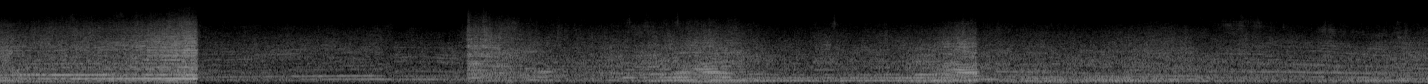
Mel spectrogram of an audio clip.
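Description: Xfinity Series race cars at Watkins Glen: a loud engine drone with pitch that rises and falls as cars pass, cut by abrupt shifts in level, sustained for the whole stretch with no speech over it.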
